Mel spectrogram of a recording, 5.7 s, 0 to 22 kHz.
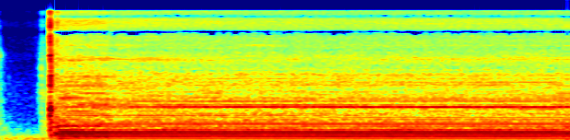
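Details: Craftsman 919.165200 5 hp oil-free air compressor, after replacing a bad capacitor and correcting 220 V wiring: motor kicks on and settles into a steady, even hum with smooth pump drone, no knocks or rattles; running normally.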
